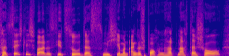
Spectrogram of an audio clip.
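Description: The speaker is a woman with a plain, everyday voice. She uses lively intonation at medium pitch and a moderate pace. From Turkey. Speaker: hairdresser and salon owner. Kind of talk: casual interview chat.

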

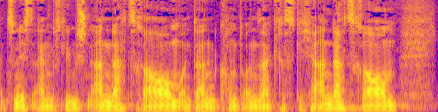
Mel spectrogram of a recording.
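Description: Noticeable background noise under a man's very deep, low voice. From northern Germany, Ahrensburg near Hamburg. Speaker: airport pastor. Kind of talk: interview conversation. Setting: studio.

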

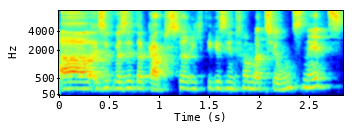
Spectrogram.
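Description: A woman is speaking. She has a Viennese accent. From Lower Austria, Hainburg and Schwechat near Vienna. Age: 50s. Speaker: singer. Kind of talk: casual interview. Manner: loud.

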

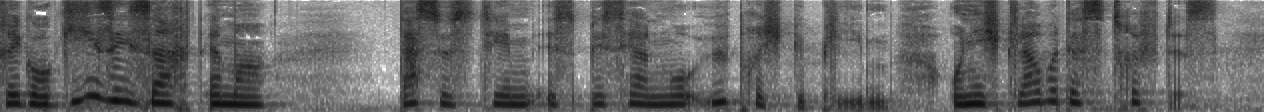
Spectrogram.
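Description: Speech comes at a fairly slow pace in a somewhat breathy voice. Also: woman. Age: 50s. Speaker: state parliament president, politician. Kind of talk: interview. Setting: office.

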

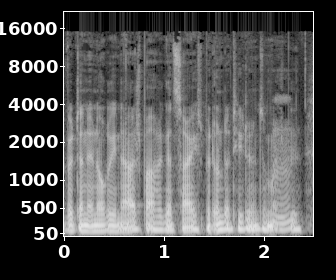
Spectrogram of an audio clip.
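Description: Against noticeable background noise, a man speaks at a fairly low pitch with lively intonation. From northern Germany, Bremen. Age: 30s. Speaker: whale-watching guide. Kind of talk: casual interview. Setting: in person, same room. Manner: hesitant with many fillers.

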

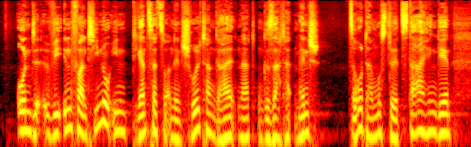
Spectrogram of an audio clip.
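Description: A man talks at a very fast pace with a medium pitch, ordinary pitch variation, and a dark, mellow, somewhat breathy tone. The recording is very clean, with a silent background. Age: 40s. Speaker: radio host. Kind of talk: casual chat. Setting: studio.

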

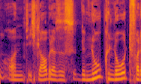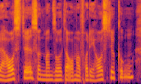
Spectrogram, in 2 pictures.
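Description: In a dry, close sound with no echo, a man with a fairly high, dark and mellow voice talks at a moderate pace. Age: 70s. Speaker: sports reporter. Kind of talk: casual chat.

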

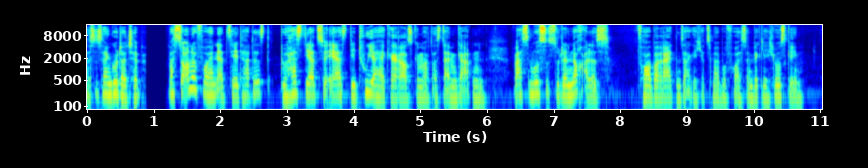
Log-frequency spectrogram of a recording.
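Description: Medium-pitched woman's voice with vocal fry, ordinary pitch variation and a moderate pace, on a very clean recording with a silent background. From rural Germany. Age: 20s. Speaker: podcast host. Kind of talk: casual interview.

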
